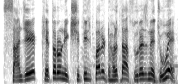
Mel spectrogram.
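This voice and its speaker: A man narrating an audiobook in an expressive, dramatic storytelling manner. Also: high voice, unhurried.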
